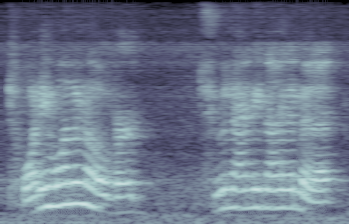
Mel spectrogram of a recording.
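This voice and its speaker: A man's voice: high-pitched, lively intonation, fast talker. Male radio host, teasing, playful, echoey room, dull lo-fi sound. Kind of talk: comic radio bit. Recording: dull echoey studio audio with faint hiss.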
